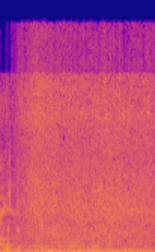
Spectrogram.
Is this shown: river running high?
yes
